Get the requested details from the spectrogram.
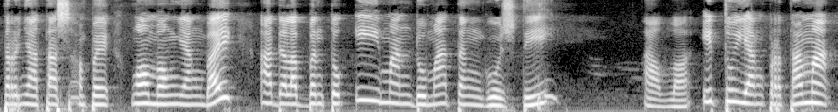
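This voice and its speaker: High-voiced woman preacher with ngapak accent. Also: slow pace. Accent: Banyumasan (ngapak). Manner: lively storytelling, mimics voices and mixes local dialects for jokes. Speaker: female Islamic preacher. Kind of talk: humorous sermon to a congregation.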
